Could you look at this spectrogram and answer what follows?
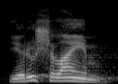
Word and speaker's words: Yerushalayim: is the pronunciation it's Jerusalem but the Hebrew pronunciation is Jerusalem yerushalayim the city of peace the new name it's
